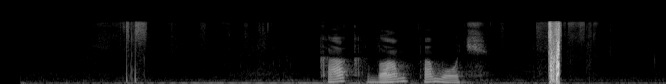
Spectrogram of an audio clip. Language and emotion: Russian, neutral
